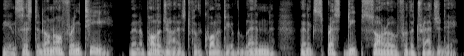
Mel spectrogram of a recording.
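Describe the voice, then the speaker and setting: Very deep male narrator, dry studio sound. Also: big pitch swings, slightly rough, no echo. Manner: measured, brooding, literary delivery. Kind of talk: scripted first-person detective story narration.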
